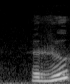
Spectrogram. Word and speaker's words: ऋ: रु की मात्रा, आप मराठी में इसे रु बोलते हैं, लेकिन जब हिंदी में हम इसको प्रोनाउंस करते हैं बच्चों, तो उसे हम री कहते हैं।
